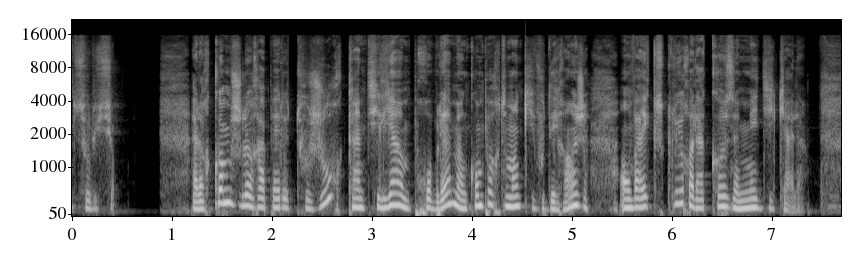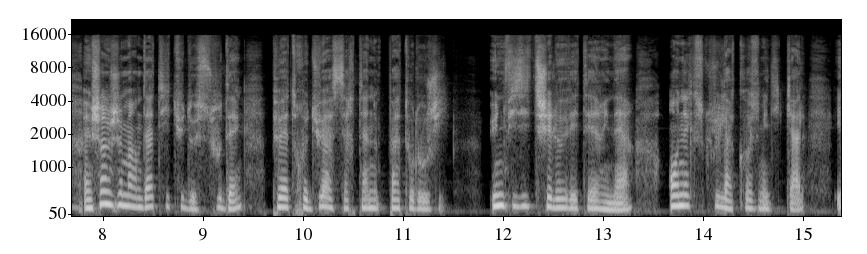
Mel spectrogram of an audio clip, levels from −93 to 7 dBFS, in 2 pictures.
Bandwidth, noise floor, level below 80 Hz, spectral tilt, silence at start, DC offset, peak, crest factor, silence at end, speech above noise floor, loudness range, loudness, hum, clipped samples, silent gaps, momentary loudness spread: 16 kHz; -42 dBFS; -44 dBFS; -4.5 dB/octave; 0 s; under 0.1%; 0 dBFS; 20 dB; 0 s; 21 dB; 2 LU; -21 LUFS; none; under 0.1%; none; 10 LU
